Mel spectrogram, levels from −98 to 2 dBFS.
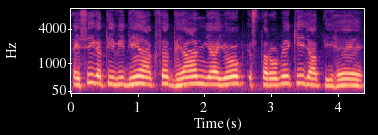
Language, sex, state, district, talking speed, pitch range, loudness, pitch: Hindi, male, Jharkhand, Ranchi, 150 wpm, 200-230 Hz, -13 LUFS, 210 Hz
